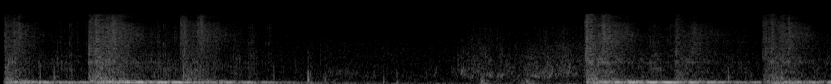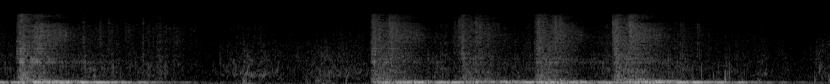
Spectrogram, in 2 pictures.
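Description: Loud explosions boom and rumble in repeated bursts.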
